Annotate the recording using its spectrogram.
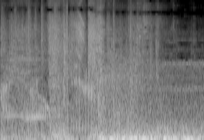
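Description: An automatic rifle fires in a video game.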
